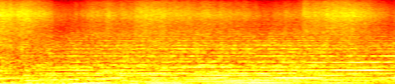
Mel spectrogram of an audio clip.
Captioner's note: water splashing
